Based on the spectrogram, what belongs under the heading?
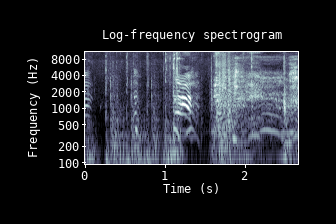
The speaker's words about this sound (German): Na, die Tür geht nicht auf. Dann drück fester, die war letztes Mal auch offen. Ich drück ja schon.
